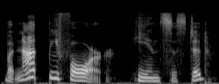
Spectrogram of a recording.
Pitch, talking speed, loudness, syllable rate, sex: 200 Hz, 135 wpm, -21 LUFS, 4.9 syllables/s, female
